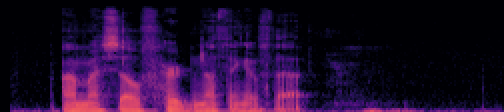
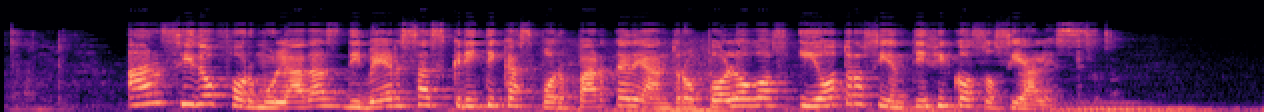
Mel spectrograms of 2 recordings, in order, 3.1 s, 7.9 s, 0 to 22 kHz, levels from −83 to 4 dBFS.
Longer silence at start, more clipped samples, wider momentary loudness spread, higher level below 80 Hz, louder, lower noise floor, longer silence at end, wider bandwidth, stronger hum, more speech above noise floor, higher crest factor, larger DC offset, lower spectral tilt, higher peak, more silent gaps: about the same, 0.1 s vs 0.05 s; neither; first, 18 LU vs 9 LU; about the same, -40 dBFS vs -44 dBFS; second, -31 LUFS vs -14 LUFS; first, -57 dBFS vs -45 dBFS; second, 0.1 s vs 0.3 s; first, 16 kHz vs 9.6 kHz; neither; about the same, 28 dB vs 31 dB; first, 20 dB vs 14 dB; neither; first, -5.5 dB/octave vs -3 dB/octave; second, -12 dBFS vs 0 dBFS; neither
